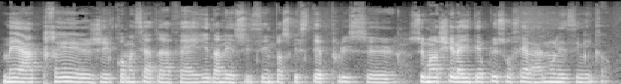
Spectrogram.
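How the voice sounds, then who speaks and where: A woman's voice: fairly low pitch, level tone, fairly quick. A woman from Haiti whose first language is Haitian Creole, speaking French with a Haitian accent mixed with Beauce Québécois features, answering interview questions in plain, short phrases. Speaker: interview guest. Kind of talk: conversational interview.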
